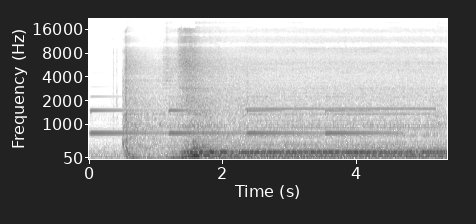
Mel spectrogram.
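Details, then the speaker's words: 1988 Ford Mustang LX 5.0 V8, 5-speed, 13k miles, in neutral on a dead-cold start: brief starter whirr, catches at once, flares, then settles into a smooth rumbling idle with zero exhaust smoke. Normal cold start. "and you can see temperature is dead cold so this is a cold start i mean i pulled it to move it here but dead cold here's the exhaust zero smoke out of the car has a great sound to it hear it idle down there"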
